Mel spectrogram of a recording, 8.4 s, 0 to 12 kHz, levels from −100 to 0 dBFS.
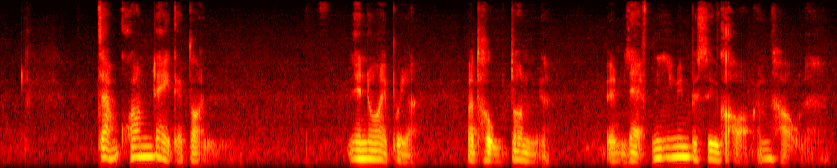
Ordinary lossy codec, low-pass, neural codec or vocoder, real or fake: none; none; codec, 24 kHz, 0.9 kbps, WavTokenizer, small release; fake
